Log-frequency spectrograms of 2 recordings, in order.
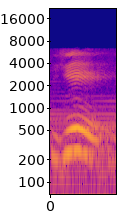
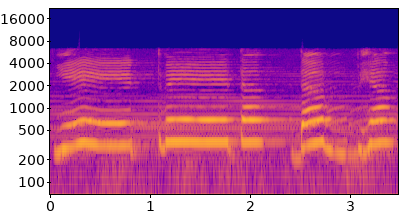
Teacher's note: ಏ ದೀರ್ಘ ಬಂದು ಸೌಮ್ಯ ಆಘಾತ ಮುಂದೆ ತ್ವೆ ಸಂಯುಕ್ತ ಅಕ್ಷರ ಇದ್ದ ಕಾರಣ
